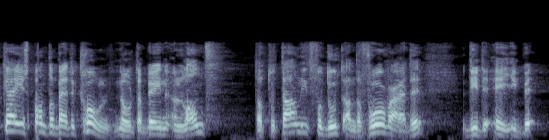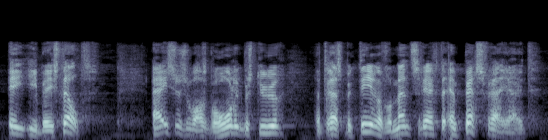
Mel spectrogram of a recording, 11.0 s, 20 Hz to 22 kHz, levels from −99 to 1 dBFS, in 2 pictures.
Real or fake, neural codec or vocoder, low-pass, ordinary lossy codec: fake; vocoder, 44.1 kHz, 128 mel bands, Pupu-Vocoder; 7.2 kHz; none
